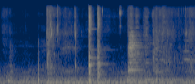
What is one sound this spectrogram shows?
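Pieces of raw meat tumble into a metal wok.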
